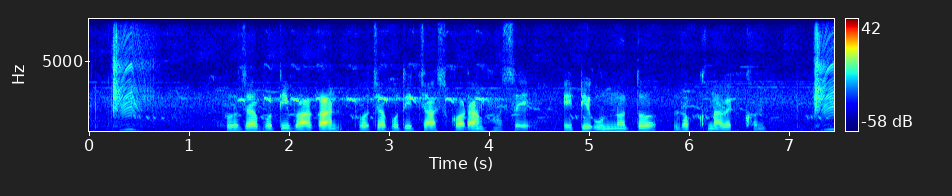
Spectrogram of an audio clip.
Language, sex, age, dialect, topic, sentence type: Bengali, male, 18-24, Rajbangshi, agriculture, statement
